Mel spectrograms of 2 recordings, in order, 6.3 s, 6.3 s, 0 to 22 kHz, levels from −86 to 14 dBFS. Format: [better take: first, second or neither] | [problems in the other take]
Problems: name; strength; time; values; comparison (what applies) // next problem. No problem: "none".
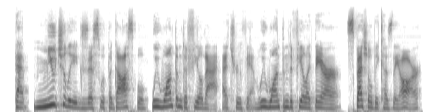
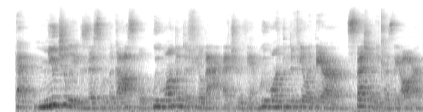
first | off-mic speech; far // room echo; noticeable; dies away in 0.7 s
